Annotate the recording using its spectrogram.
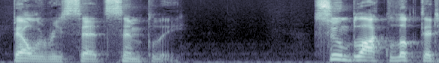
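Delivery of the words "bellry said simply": usual speaking voice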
